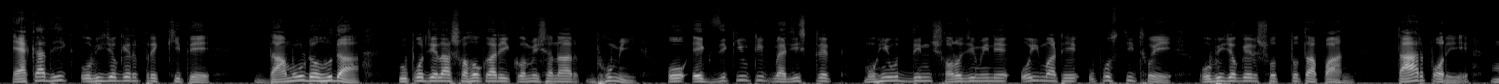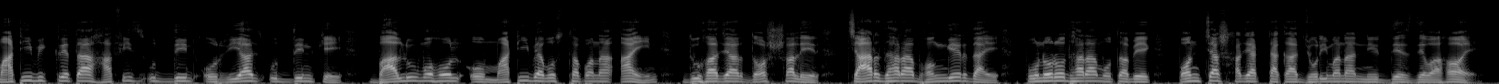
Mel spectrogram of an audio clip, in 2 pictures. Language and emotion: Bengali, neutral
